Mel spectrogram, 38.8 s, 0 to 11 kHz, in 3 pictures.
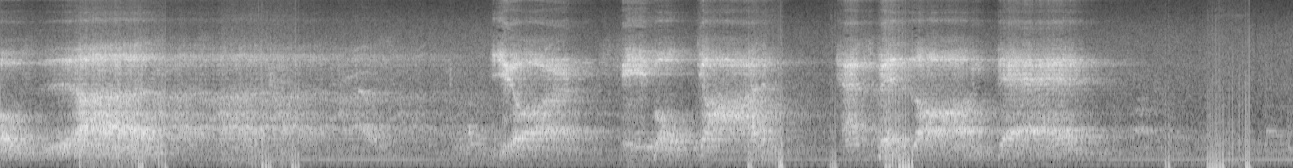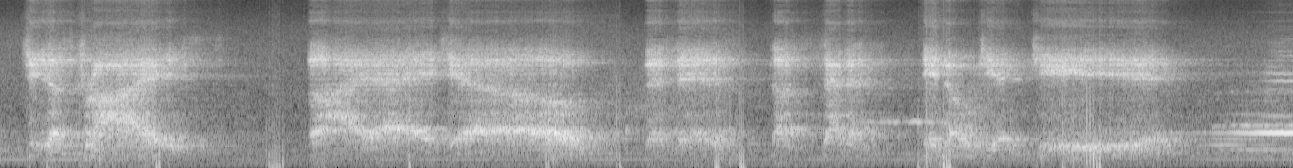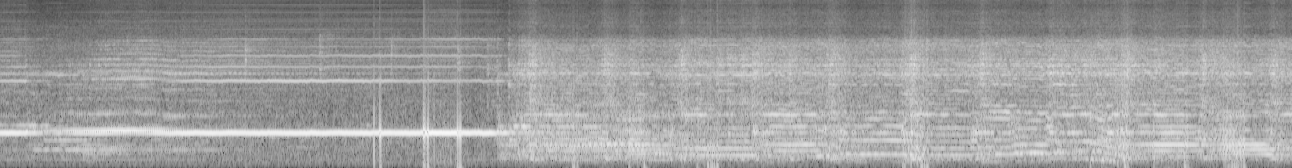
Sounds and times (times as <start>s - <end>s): Cacophony: 0.0s - 12.6s, 13.2s - 38.7s
Speech: 4.6s - 7.8s, 8.4s - 11.6s, 12.6s - 15.1s, 16.0s - 24.8s
Music: 25.0s - 38.7s.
